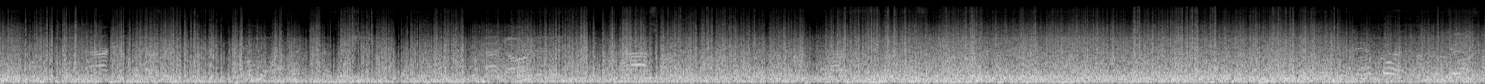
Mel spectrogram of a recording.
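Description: A motorbike engine rumbles steadily while riding.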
